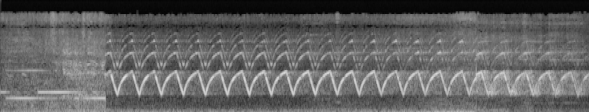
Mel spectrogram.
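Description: Loud, rapid wailing emergency siren after an attack in Beirut, with fast repeated up-and-down sweeps that start after a short opening sound and carry on steadily.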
